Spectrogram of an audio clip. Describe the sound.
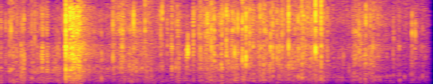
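Paper crinkling and rustling as a mailed parcel is unwrapped, a continuous run of irregular crackles and crisp rustles with one sharper crunch near the start, fairly faint and without speech.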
